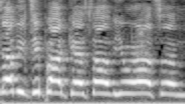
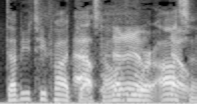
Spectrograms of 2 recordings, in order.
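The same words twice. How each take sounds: First: It is read loudly, as if shouting. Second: It is read at a plain, normal volume. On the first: "I thought it was all caps" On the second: "you're reading it wrong"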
